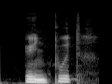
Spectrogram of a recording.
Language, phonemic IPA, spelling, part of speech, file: French, /putʁ/, poutre, noun, Fr-poutre.ogg
- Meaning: 1. beam, girder 2. balance beam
